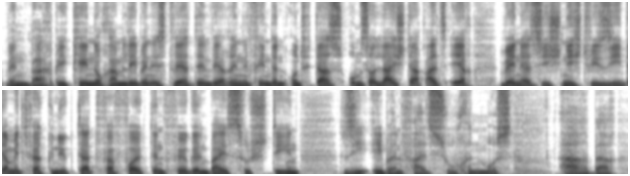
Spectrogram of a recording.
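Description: A man's voice: mid-range voice, animated, moderate pace, darkish tone, no room sound, clean studio sound, close to an everyday voice. An eager, persuasive adventurer, as a male reader puts him on. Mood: urging.

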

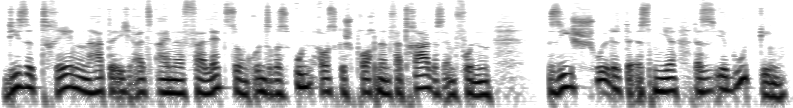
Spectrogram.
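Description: A man reading a novel aloud in the first person in an even, measured way. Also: mid-range voice, husky, no room sound, studio quality. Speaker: audiobook narrator.

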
